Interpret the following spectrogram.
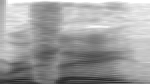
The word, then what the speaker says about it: Reflet: thanks again for bringing in the you're saying rufle' yeah reflect on pronounce the T at the end of that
